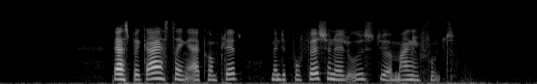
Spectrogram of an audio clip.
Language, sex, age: Danish, female, 24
